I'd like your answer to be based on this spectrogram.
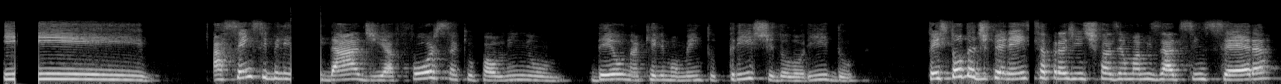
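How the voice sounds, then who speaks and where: A woman's voice: a little high, a little slow, a little mellow, muffled recording. A woman hosting a live faith podcast, introducing her guest in an earnest, emotional and talkative way. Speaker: podcast host.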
